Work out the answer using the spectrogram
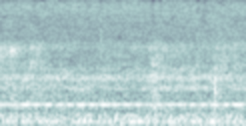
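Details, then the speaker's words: Donkey Kong arcade machine with no game sound, only steady low mains hum with a faint buzz from the amp; owner believes a bad volume potentiometer caused the hum. "I had the amp out right now all I'm getting is just major calm and so in this video I found the problem I do believe the volume pot was bad after all the everything's said and done"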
